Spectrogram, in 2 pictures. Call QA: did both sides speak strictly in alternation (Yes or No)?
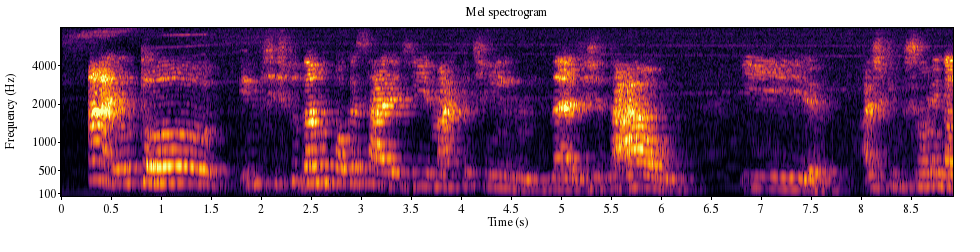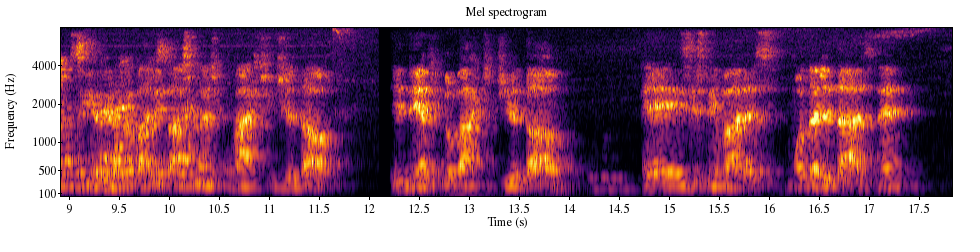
No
